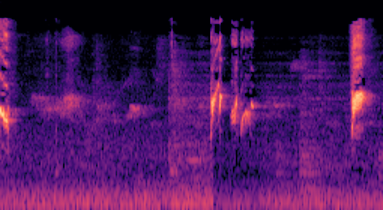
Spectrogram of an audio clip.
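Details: Female red-whiskered bulbul singing a 'hót ché' style song meant to stimulate males to sing: a few short, bright, slurred whistled notes, one at the start, a quick cluster near two seconds and another at the end, separated by quiet gaps.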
